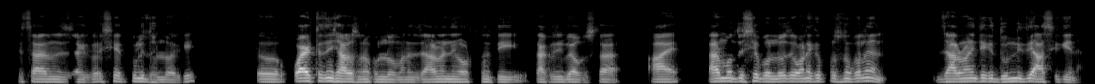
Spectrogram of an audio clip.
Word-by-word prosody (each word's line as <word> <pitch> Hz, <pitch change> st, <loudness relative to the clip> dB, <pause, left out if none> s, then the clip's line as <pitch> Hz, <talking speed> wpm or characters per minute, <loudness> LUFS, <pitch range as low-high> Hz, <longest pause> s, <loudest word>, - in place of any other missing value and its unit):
সে -, -, -20 dB
জার্মানিতে 120 Hz, -2 st, -1 dB
চাকরি 115 Hz, -2 st, -5 dB
করে, 125 Hz, 0 st, -4 dB
সে 145 Hz, -, -3 dB
তুলে 140 Hz, 0 st, 0 dB
ধরলো 110 Hz, 0 st, -5 dB
আরকি। 130 Hz, +7 st, -7 dB, 0.7 s
তো -, -, -5 dB, 0.3 s
কয়েকটা 150 Hz, +1 st, +9 dB
জিনিস 150 Hz, -2 st, +5 dB
আলোচনা 120 Hz, -2 st, +1 dB
করলো। 120 Hz, -1 st, -2 dB
মানে 115 Hz, 0 st, -5 dB
জার্মানির 120 Hz, +1 st, 0 dB
অর্থনীতি, 120 Hz, -1 st, -5 dB, 0.3 s
চাকরির 120 Hz, 0 st, -2 dB
ব্যবস্থা, 115 Hz, +1 st, -3 dB, 0.5 s
আয়। 120 Hz, -1 st, +2 dB, 0.4 s
তার 140 Hz, +2 st, +5 dB
মধ্যে 145 Hz, -1 st, +1 dB
সে 160 Hz, -, +1 dB
বললো 135 Hz, 0 st, +1 dB
যে -, -, +2 dB
অনেকে 145 Hz, 0 st, 0 dB
প্রশ্ন 140 Hz, -1 st, -4 dB
করলেন 150 Hz, -1 st, +1 dB, 0.7 s
জার্মানিতে 140 Hz, +2 st, +3 dB
কি 140 Hz, -, 0 dB
দুর্নীতি 140 Hz, +1 st, +2 dB
আছে 125 Hz, +1 st, -8 dB
কিনা? 110 Hz, -2 st, -5 dB
125 Hz, 175 wpm, -24 LUFS, 115-140 Hz, 0.7 s, কয়েকটা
